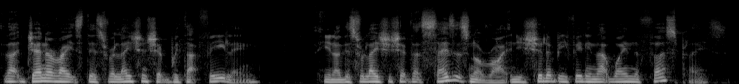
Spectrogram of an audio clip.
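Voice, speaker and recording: A man talks as a psychotherapist giving his reaction. His voice sits at an ordinary middle pitch. He is thoughtful and measured, thinking aloud as he goes. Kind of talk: reflective reaction commentary.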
